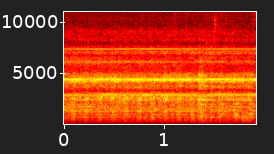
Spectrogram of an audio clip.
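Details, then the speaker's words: Roberts RT22 radio being restored, switched to longwave indoors; steady hiss and buzz with a constant mid-high tone and no signal, heavy local electrical interference swamping longwave reception. "Turn that down a bit. Noisy old thing. So much interference in here on longwave."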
